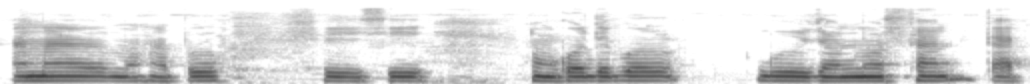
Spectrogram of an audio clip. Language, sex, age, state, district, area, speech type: Assamese, female, 60+, Assam, Golaghat, rural, spontaneous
